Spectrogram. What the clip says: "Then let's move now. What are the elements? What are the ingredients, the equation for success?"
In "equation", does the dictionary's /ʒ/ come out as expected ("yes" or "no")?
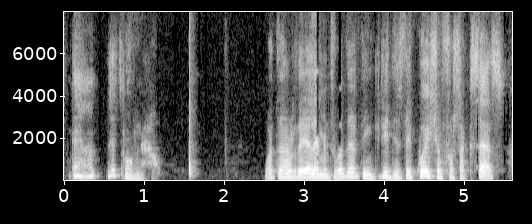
no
